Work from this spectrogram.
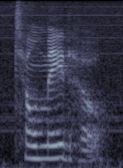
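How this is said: It is said in an American accent. "we pronounce it in America tomato"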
